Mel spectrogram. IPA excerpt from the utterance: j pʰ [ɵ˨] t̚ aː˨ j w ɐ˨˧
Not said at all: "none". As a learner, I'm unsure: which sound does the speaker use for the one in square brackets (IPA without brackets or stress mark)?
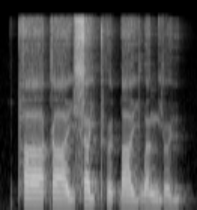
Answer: ɵ˨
